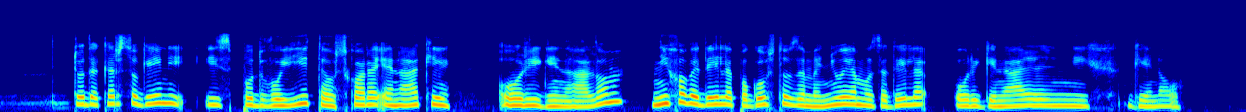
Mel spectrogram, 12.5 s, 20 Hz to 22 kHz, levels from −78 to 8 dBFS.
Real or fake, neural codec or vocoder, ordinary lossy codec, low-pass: fake; codec, 16 kHz, 4 kbps, FreqCodec, larger model; none; 7.2 kHz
